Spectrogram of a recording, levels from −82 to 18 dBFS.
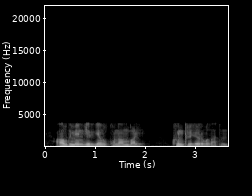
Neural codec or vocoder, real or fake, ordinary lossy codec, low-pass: codec, 16 kHz in and 24 kHz out, 1.1 kbps, FireRedTTS-2 codec; fake; none; 3.6 kHz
